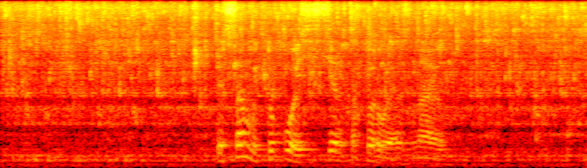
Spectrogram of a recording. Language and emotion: Russian, angry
